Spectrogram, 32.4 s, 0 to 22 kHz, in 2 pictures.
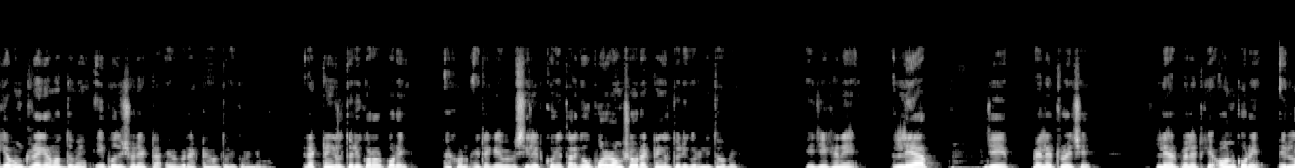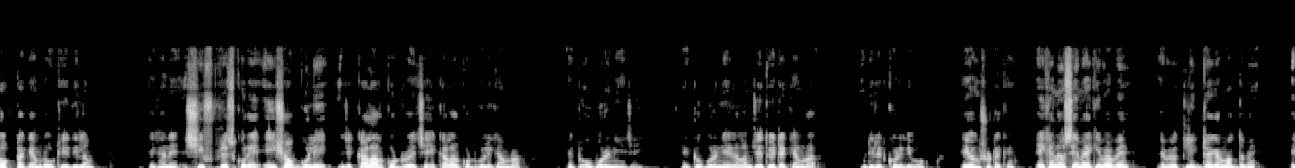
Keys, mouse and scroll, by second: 0.3-3.3 drag, 6.4 space, 6.5 click, 6.8 space, 8.0 click, 8.3 space, 9.0 click, 15.8-27.0 drag, 27.1 click, 27.6 space, 27.8 click, 28.2 space, 28.7-32.3 drag.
